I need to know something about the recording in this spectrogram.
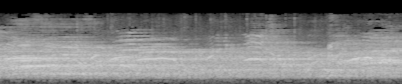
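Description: Spectators whistle loudly in short rising and falling bursts.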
